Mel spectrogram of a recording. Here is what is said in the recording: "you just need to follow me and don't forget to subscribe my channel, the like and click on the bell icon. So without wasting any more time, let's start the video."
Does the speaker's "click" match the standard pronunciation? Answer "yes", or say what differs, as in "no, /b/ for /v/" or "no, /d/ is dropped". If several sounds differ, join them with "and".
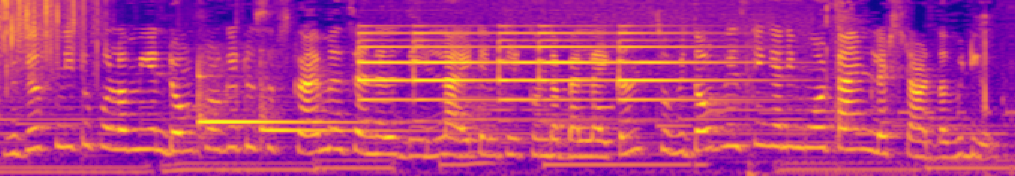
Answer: no, /l/ is dropped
